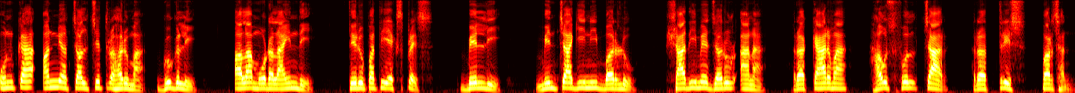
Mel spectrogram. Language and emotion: Nepali, neutral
